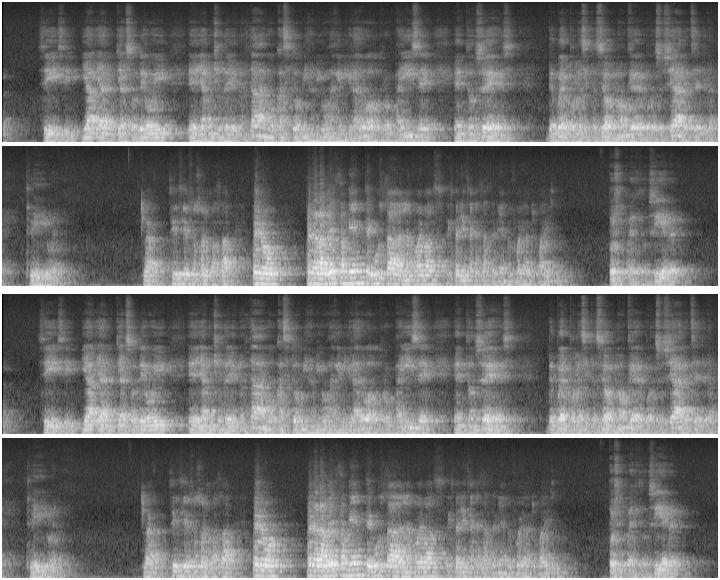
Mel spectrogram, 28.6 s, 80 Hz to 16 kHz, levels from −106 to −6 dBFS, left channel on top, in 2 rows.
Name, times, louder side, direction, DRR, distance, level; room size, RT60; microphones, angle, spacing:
voice 1, 0.7-3.3 3.7-10.1 10.9-14.2 14.9-15.5 26.4-27.7, equal, 5° right, -7 dB, 1.0 m, -23 dB
voice 2, 17.1-17.4 17.7-18.9 19.3-19.8 20.4-25.5, equal, 40° left, -3 dB, 0.8 m, -20 dB
3.4 x 3.1 x 3.5 m, 1.1 s
head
